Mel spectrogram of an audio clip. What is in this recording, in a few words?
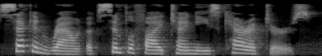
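"Second round of simplified Chinese characters", English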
